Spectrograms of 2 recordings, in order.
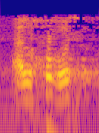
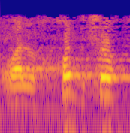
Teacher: الخبث بضمتين، والخبث بسكون الباء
